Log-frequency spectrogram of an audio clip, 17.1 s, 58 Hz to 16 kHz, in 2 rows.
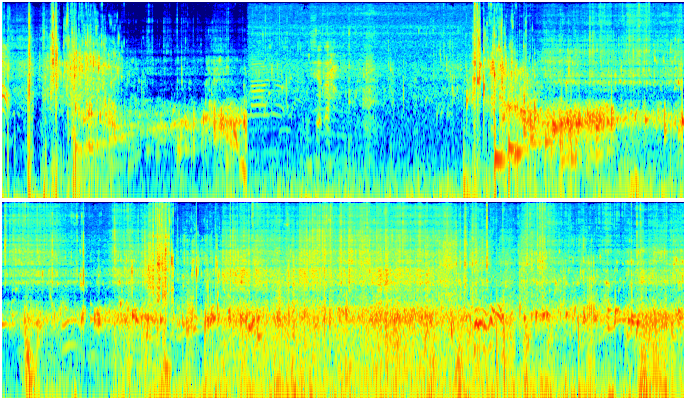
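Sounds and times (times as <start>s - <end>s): water splashes: 0.0s - 17.0s
river water gurgling and rushing: 5.8s - 17.0s.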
